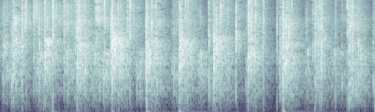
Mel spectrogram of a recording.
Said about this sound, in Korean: 따뜻한 박수로 맞아주세요.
